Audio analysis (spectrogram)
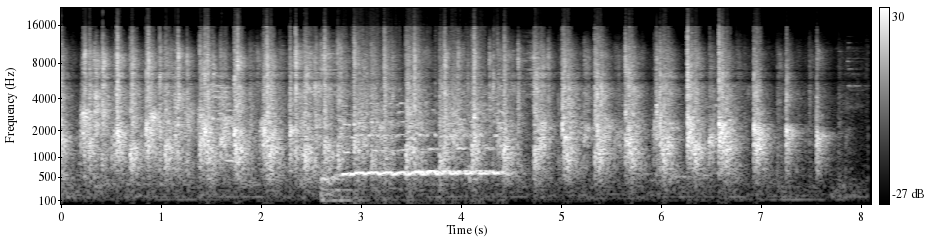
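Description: A church congregation at a Sunday service claps in a steady rhythmic beat, loud and close, with a brief sustained tone partway through.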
